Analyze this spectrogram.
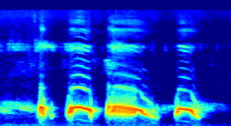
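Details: Spotted dove; coo; stimulating males to call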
